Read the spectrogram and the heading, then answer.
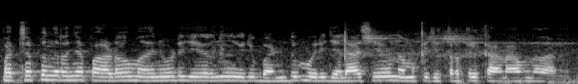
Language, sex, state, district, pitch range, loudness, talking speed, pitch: Malayalam, male, Kerala, Kollam, 160-185 Hz, -12 LUFS, 125 wpm, 175 Hz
